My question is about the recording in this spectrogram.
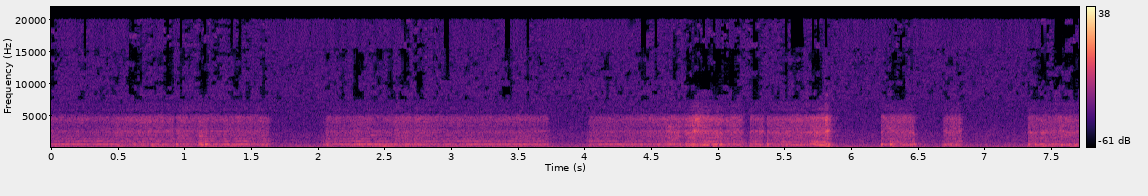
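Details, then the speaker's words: Grundig Prima Boy Luxus radio with an intermittent FM reception problem; audio seems to shut off whenever it picks up a strong station. Broadcast keeps dropping to hiss in half-second to one-second gaps. Suspected bad solder joint despite earlier resoldering. FM audio cutting out. "it's almost like it shuts off every time it picks up a strong station that sounds crazy"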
